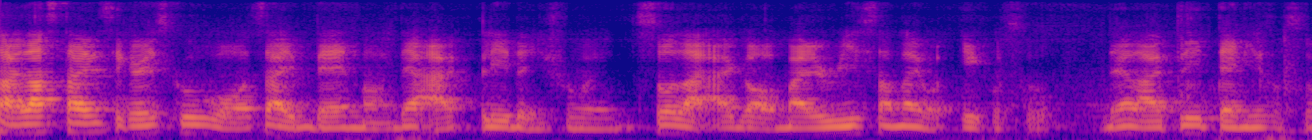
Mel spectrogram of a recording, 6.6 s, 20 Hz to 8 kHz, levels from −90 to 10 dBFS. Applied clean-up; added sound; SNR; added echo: neural separator model SepFormer DNS4.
